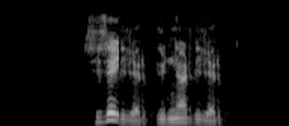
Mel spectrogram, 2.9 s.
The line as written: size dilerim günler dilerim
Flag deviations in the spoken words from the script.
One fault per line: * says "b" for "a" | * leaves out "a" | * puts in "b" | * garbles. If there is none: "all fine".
all fine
